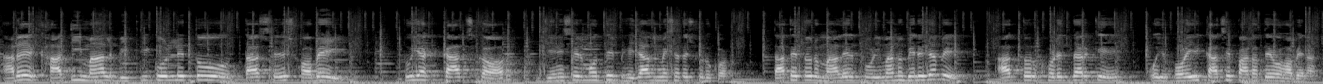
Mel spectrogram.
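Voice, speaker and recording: A man's voice: sits high, fairly even intonation, moderate pace, soft background music, natural voice. A man voicing a sly, meddling elder-brother figure who gives crooked advice in a prodding, persuasive way in a cartoon. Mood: scheming. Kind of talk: moral-story cartoon voice acting.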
